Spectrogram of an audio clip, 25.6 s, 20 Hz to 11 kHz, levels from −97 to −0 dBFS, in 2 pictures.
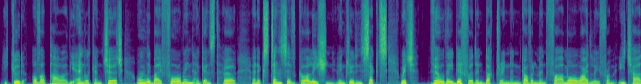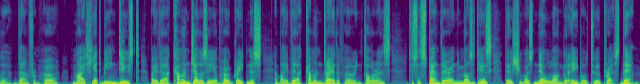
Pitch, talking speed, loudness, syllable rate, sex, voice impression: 165 Hz, 150 wpm, -18 LUFS, 4.8 syllables/s, male, masculine, middle-aged, slightly powerful, slightly halting, intellectual, calm, mature, wild, lively, strict, sharp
